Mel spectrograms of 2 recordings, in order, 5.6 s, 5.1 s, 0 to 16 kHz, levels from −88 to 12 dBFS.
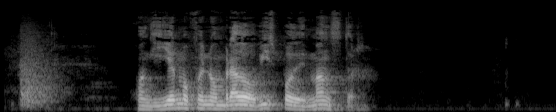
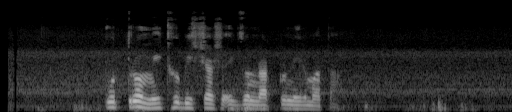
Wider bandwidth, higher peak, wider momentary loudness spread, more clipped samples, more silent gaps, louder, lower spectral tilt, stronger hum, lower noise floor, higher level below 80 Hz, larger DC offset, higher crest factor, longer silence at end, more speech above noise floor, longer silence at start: about the same, 10.5 kHz vs 11 kHz; first, -2 dBFS vs -8 dBFS; first, 23 LU vs 11 LU; neither; neither; first, -20 LUFS vs -28 LUFS; about the same, -7 dB/octave vs -7 dB/octave; neither; first, -78 dBFS vs -57 dBFS; about the same, -62 dBFS vs -66 dBFS; neither; about the same, 20 dB vs 22 dB; first, 2 s vs 0.7 s; first, 59 dB vs 30 dB; second, 0.2 s vs 1.05 s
